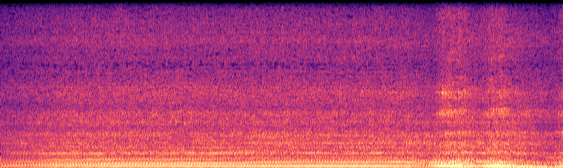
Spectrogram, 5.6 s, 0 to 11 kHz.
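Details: 1970 Honda Trail 70 that sat for a while, after carburetor cleaning, cold start at 56°F on choke: small single putters evenly for four seconds, then blips up and settles; runs normally.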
